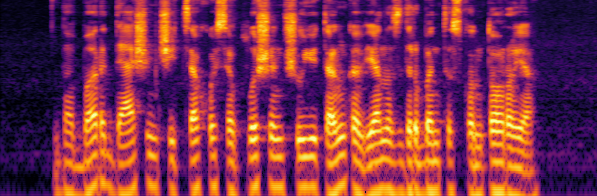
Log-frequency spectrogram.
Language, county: Lithuanian, Kaunas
